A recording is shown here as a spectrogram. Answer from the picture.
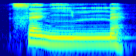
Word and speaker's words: s'animent: Donc, dans les verbes au pluriel, la terminaison ENT ne se prononce jamais. On s'arrête sur le son juste avant. Voilà, donc s'anime, s'anime.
